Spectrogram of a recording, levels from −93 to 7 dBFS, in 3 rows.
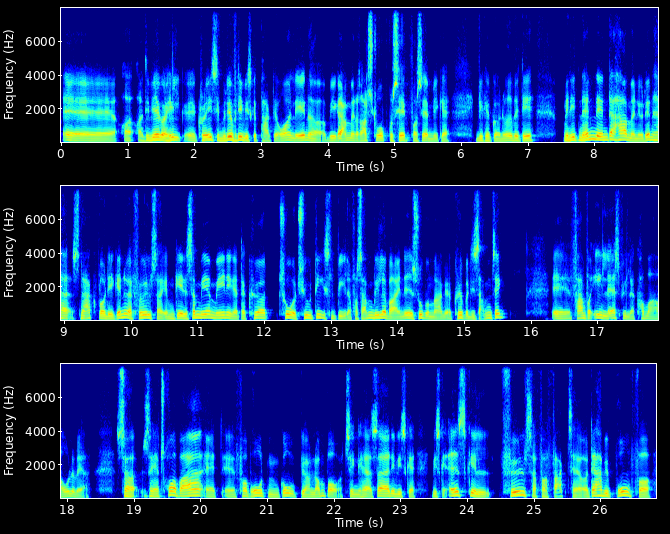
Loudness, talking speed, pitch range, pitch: -30 LUFS, 275 wpm, 125-165 Hz, 145 Hz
